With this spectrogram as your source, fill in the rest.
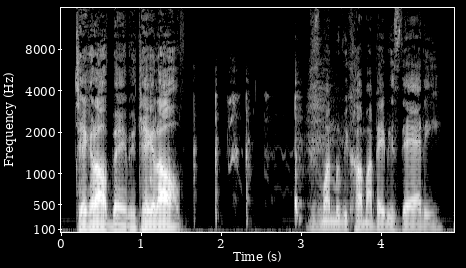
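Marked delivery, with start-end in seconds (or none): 0.2-1.5 put-on deepest, sexiest voice, much louder. Retelling calling out to a stripper from the front at a strip club; put-on deepest, sexiest voice. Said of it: "in my deepest, sexiest voice".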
